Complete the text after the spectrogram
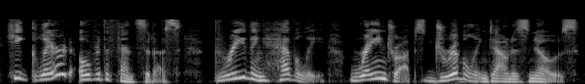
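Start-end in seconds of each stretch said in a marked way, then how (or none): none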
